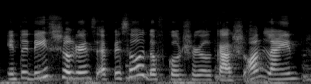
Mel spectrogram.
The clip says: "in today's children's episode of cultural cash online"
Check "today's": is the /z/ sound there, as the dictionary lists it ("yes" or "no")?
no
